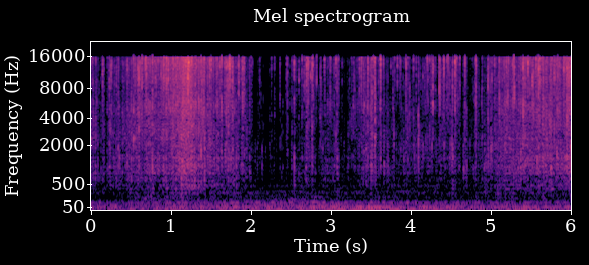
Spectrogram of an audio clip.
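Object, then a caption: Ball of thin tissue paper. A loose ball of thin white tissue paper is squeezed and crumpled in cupped hands. It makes a dense, bright crinkling and crackling rustle that swells to its loudest just past the first second. The crinkling then continues as a steady, softer crackle to the end.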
